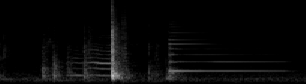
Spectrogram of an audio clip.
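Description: Piano: a few short notes played in quick succession, then a sharp thump about a second and a half in, then a single note struck and held, fading away.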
